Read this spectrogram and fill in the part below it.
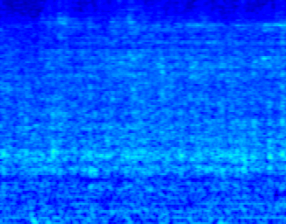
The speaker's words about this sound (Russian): Сейчас проедет большой грузовик и начнем, чтобы они нас не отвлекали.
